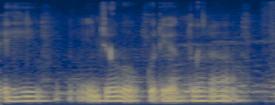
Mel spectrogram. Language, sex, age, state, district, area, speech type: Odia, male, 18-30, Odisha, Mayurbhanj, rural, spontaneous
